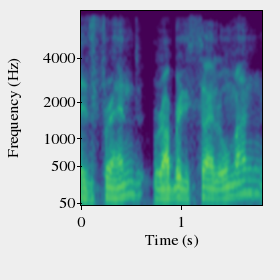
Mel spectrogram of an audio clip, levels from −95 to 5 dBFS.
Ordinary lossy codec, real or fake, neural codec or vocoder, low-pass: MP3, 64 kbps; fake; codec, 16 kHz in and 24 kHz out, 2.2 kbps, FireRedTTS-2 codec; 7.2 kHz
